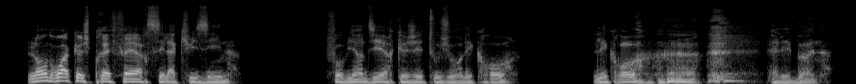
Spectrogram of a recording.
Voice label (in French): Dracthyr Male Blague Cuisine, VF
